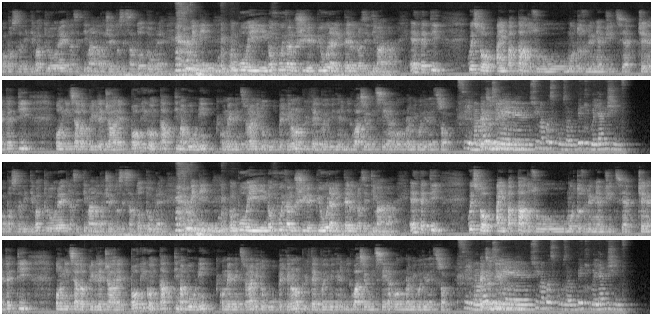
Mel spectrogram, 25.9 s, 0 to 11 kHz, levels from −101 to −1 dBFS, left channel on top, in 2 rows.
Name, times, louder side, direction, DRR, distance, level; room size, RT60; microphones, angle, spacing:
voice 1, 0.0-3.5 3.7-23.4, right 2 dB, 65° right, 0.5 m, -25 dB
sound 1, 1.5-7.8, right 1 dB, 10° right, 1.0 m, -34 dB
voice 2, 3.4-3.9 4.4-4.7 5.4-5.5 22.2-25.4, equal, 70° left, 1.3 m, -25 dB
3.1 x 2.6 x 2.6 m
head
